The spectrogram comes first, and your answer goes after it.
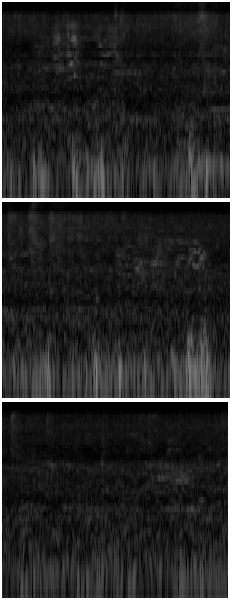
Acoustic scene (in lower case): residential area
